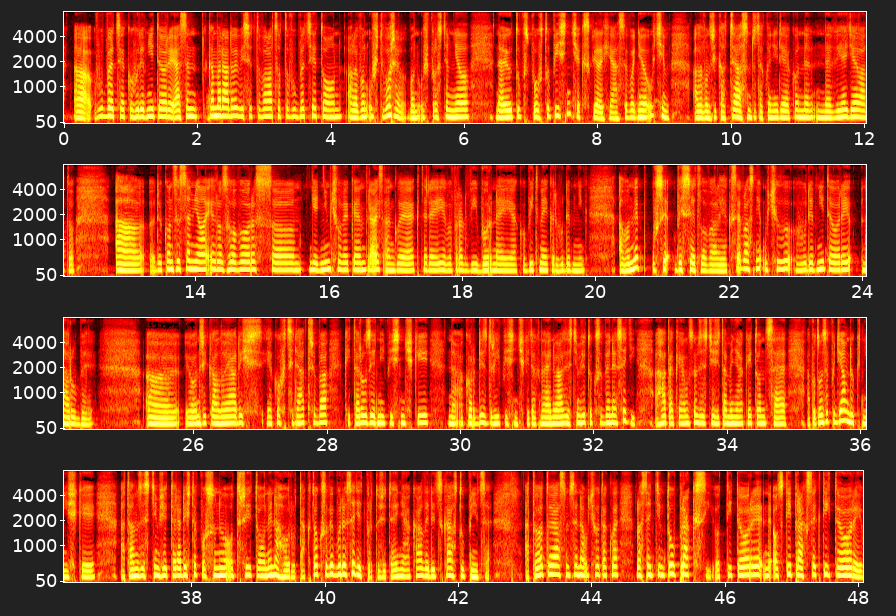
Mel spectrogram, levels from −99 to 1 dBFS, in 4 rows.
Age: 30-49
